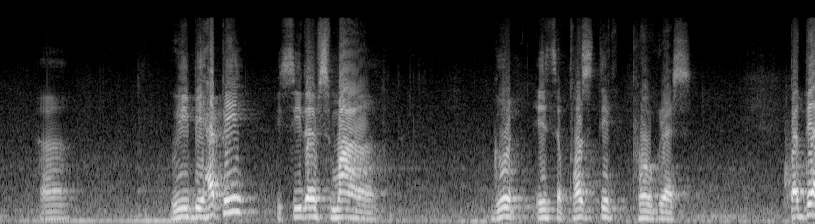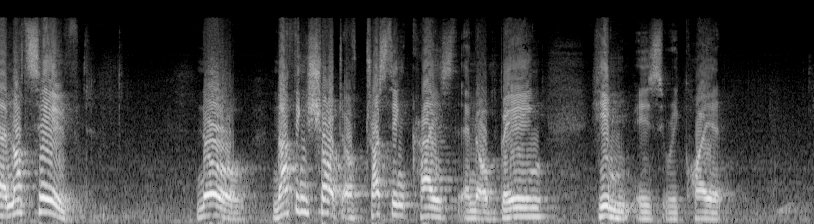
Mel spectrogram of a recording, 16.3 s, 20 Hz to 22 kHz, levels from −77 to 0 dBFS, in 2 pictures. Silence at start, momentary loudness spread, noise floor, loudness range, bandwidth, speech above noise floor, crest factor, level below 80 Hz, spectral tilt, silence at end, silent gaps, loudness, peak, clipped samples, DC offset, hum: 0 s; 22 LU; -33 dBFS; 5 LU; 16 kHz; 22 dB; 10 dB; -38 dBFS; -5 dB/octave; 0.05 s; none; -12 LUFS; -4 dBFS; under 0.1%; 0.5%; none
